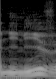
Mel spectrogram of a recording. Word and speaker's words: Ninive: Alors voilà, en français Ninive et c'est la même façon de prononcer en anglais, mais pas écrit pareil.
